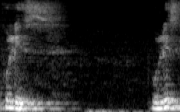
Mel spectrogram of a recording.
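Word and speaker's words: police: जैसे आप लिखते हैं पुलिस लिखते हैं तो सी को स बोलते हैं।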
